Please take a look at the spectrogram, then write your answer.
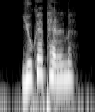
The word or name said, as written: yucca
